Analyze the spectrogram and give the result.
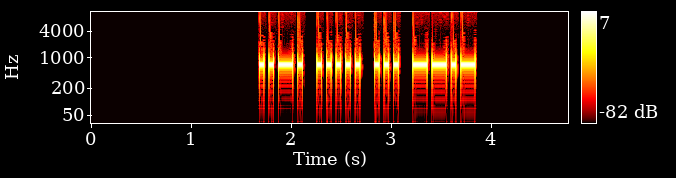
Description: Morse code, heard as a keyed tone, about 25 wpm, 700 Hz. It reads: F5SQ
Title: DXCC-100 Call Signs - 4 Characters - 25wpm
